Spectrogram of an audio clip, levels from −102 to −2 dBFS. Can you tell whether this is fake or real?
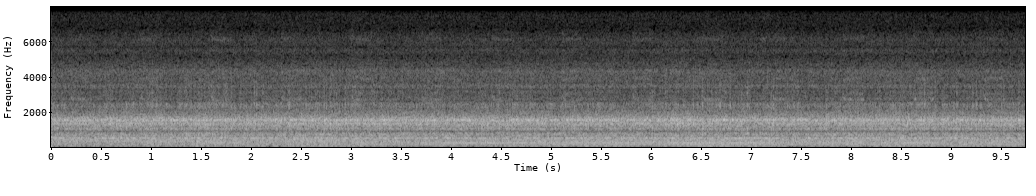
fake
